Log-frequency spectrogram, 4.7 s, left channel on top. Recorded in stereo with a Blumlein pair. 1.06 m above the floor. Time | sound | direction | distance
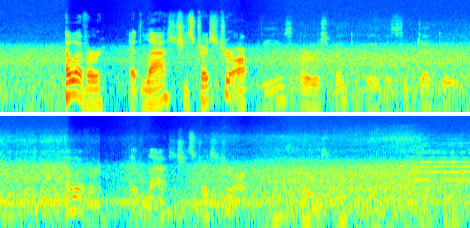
0.7 | a man speaking | 45° left | 0.5 m
2.6 | a man speaking | 65° left | 1.5 m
